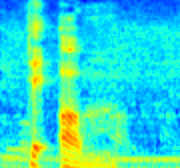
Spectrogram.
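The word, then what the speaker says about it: תהום: Le tav avec Le tav. le cheval en dessous, ça prononce et. On est d'accord? Mhm. Après, tu as le o. Le vav avec le point. O. Et puis le même à la fin, homme. Voilà. Homme. Ouais, comme l'homme.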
